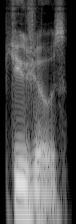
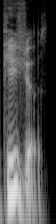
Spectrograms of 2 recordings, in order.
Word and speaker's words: Peugeot: like, just reading just like humorous reviews of, Peugeots. No, and right, stuff. What? yeah. Excuse me? Of humorous reviews of Peugeots.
